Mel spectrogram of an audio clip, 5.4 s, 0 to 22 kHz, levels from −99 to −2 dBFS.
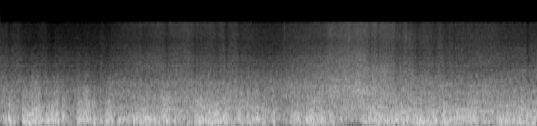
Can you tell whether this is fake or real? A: fake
